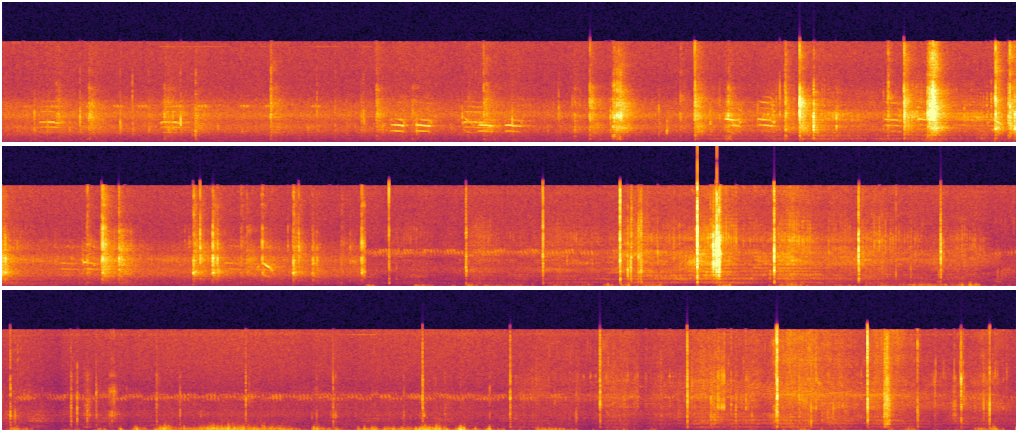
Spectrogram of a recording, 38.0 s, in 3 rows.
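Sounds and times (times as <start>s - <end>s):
small birds chirping: 4.8s - 6.6s, 9.0s - 9.9s, 10.9s - 14.2s, 15.2s - 16.3s
sharp clicks or scrapes: 19.4s - 25.6s, 31.7s - 37.8s.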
